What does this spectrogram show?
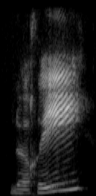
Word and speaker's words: le riz: Le riz. There you go. So it's got a Z on the end that we don't pronounce, which is strange, isn't it?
